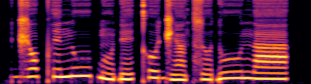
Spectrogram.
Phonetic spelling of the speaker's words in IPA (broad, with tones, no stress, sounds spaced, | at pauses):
d͡ʒ ɔ˦ pʰ ɪ˦ n uː˦ ɓ ũ˨ ɗ e˨˦ kʰ o˦ d͡ʒ ã˨ t͡s ʊ˨ ɗ uː˦ n aː˦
